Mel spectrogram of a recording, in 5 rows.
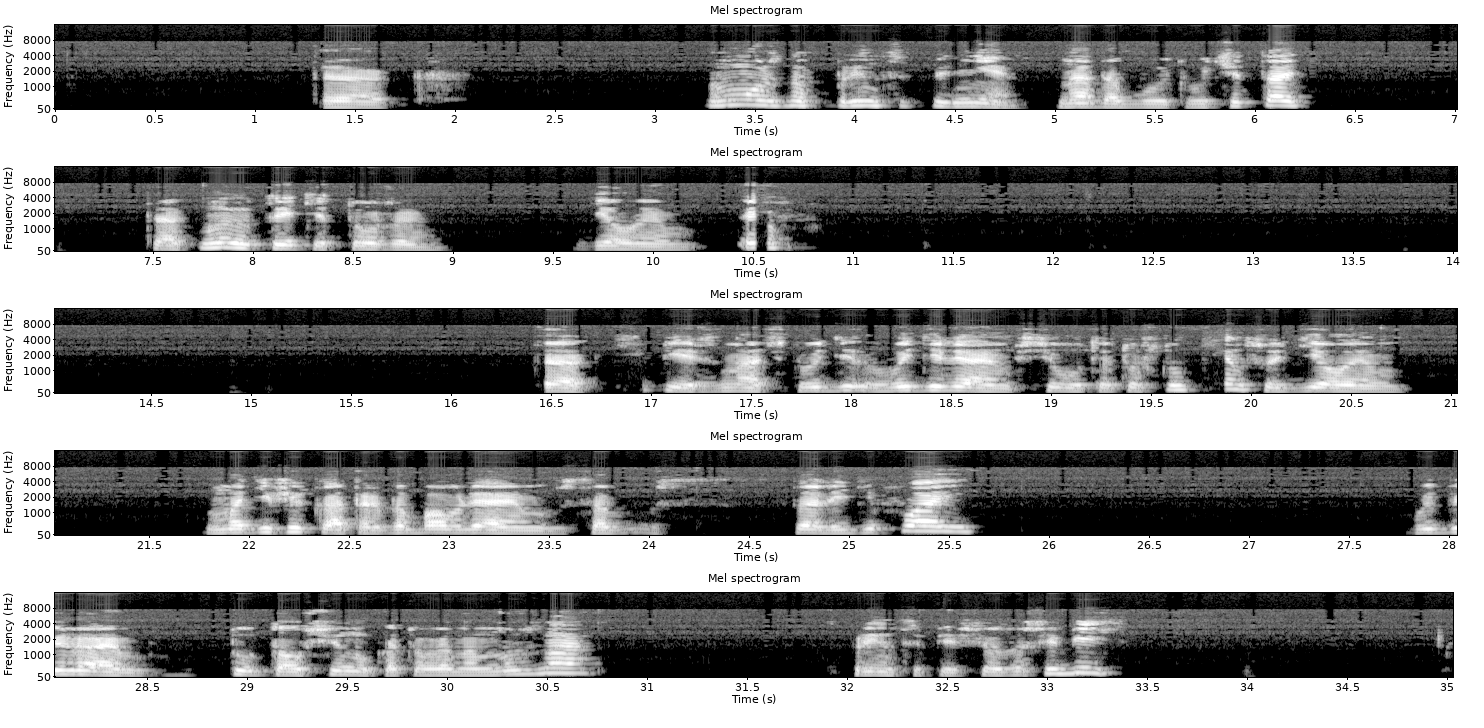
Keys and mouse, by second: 7.2 click, 11.5 middle click, 14.8 KP_1, 16.8 click, 19.8 click, 20.6-24.5 drag, 26.1-30.5 drag, 31.0-32.1 middle drag.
